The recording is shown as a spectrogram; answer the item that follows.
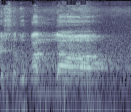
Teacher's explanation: جیسے ان ہے اس کے بعد لا ہے، اس کو ایک کر کے لام کو تجدید دے دیا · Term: ادغام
